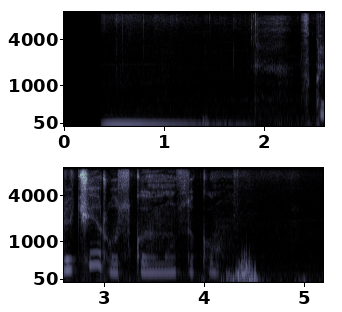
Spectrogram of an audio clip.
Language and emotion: Russian, sad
